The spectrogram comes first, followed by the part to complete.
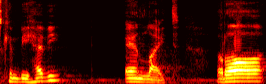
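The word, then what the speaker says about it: ر: be heavy and light raw is heavy ri is light and so so it's actually pronounced based on its location or where is it located in the word there's a kasra before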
